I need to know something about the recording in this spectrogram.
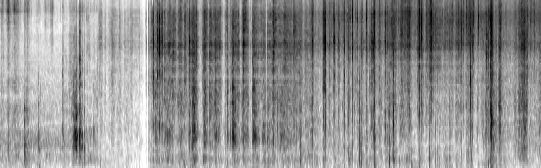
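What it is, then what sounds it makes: Styrofoam egg carton. Long red nails scratch and tap the hollow domed cups of an empty white polystyrene foam egg tray, briefly following some scratching with a stick. After about three quiet seconds of sparse light scrapes, the sound becomes a dense, bright, squeaky scratching with quick dry taps that stop almost instantly.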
